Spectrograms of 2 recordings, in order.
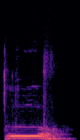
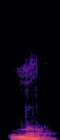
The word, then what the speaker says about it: law: yes and also law the pronunciation of this word is lo okay the combination of aw is pronounced o law and also be careful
